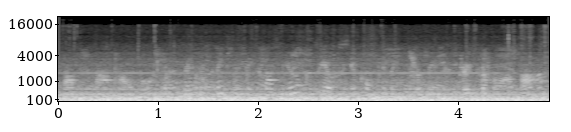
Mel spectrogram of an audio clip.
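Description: A British Airways Airbus A320-232 climbs out after takeoff from London Heathrow, a loud, steady engine roar filling the cabin with faint background chatter underneath.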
